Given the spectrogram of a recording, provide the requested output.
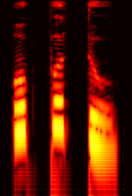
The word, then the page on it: ಒಪ್ಪೊತ್ತು: oppottu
